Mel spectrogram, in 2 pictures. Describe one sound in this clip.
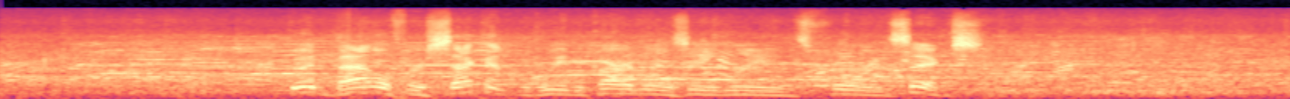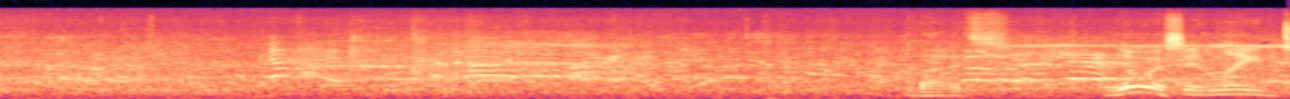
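Swimmers splash through water in a large echoing hall.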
